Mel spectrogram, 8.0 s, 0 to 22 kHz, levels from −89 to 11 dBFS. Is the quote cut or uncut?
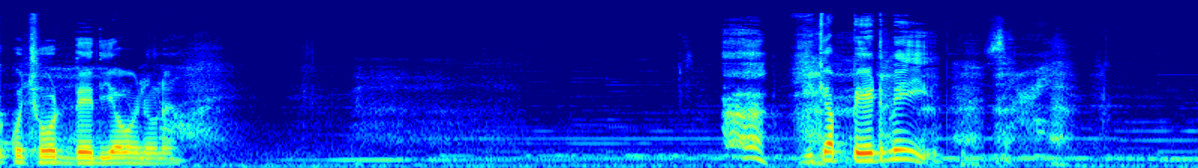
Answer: uncut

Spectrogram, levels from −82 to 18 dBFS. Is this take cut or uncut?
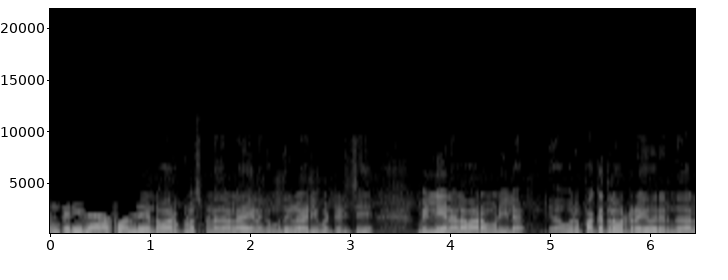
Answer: cut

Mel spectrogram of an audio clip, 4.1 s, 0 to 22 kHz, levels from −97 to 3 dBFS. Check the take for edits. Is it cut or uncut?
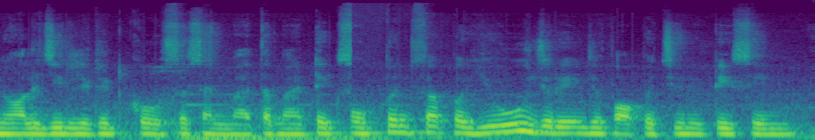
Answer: cut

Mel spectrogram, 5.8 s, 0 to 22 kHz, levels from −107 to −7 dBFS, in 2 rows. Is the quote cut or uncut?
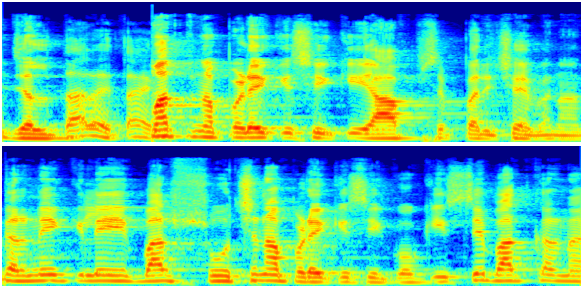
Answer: cut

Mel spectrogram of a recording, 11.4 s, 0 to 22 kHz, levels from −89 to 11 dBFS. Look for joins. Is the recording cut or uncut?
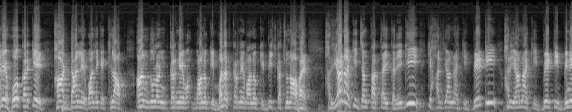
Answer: uncut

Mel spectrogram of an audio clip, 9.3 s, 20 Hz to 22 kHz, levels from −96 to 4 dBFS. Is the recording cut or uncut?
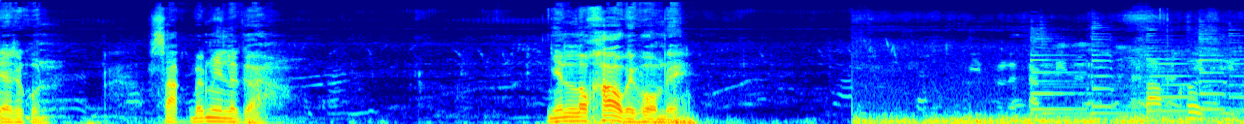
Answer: cut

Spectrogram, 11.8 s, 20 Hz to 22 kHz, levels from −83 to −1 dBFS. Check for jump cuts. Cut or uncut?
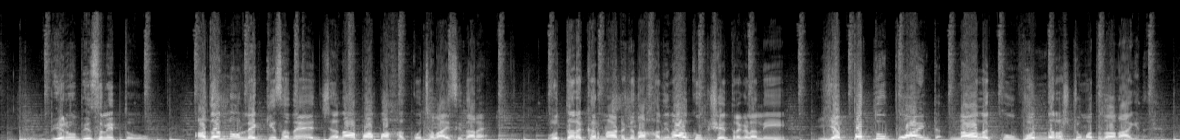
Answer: cut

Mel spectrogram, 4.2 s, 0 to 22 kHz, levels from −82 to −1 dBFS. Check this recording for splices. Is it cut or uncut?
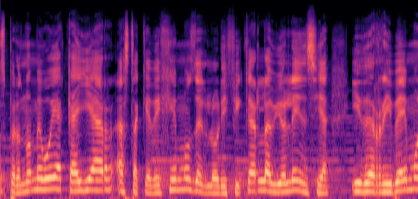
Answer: uncut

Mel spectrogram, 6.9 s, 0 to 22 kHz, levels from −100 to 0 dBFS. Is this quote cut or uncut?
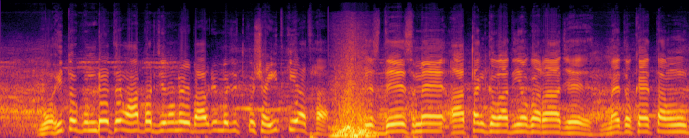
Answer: cut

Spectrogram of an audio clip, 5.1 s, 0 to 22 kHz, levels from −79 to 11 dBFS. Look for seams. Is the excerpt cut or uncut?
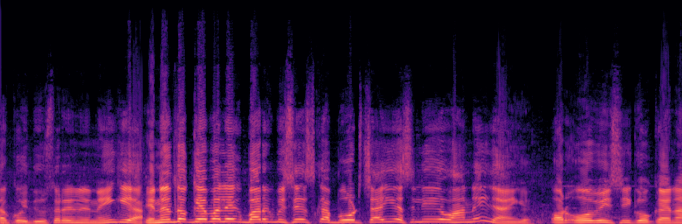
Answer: cut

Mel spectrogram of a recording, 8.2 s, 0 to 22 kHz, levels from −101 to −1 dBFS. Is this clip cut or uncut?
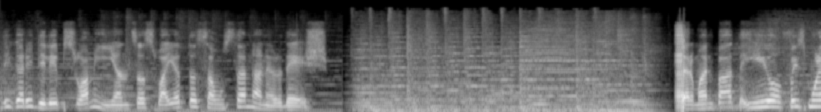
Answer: uncut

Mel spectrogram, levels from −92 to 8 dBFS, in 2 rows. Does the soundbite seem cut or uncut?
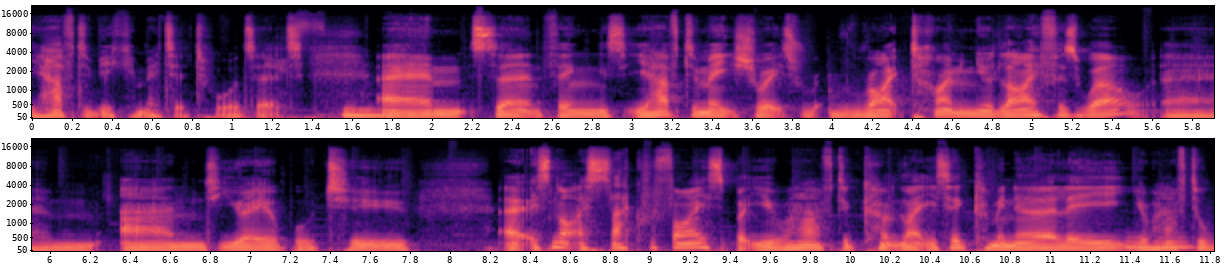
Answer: uncut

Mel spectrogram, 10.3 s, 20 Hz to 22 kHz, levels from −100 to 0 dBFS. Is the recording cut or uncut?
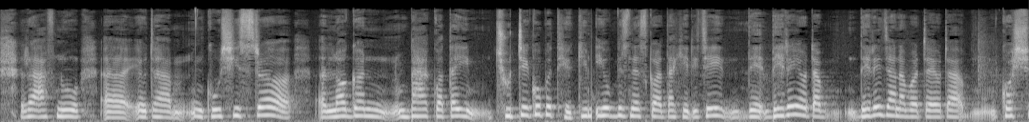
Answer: cut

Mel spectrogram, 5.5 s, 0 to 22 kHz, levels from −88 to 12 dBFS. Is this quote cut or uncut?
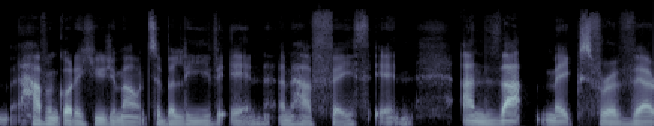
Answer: uncut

